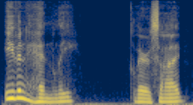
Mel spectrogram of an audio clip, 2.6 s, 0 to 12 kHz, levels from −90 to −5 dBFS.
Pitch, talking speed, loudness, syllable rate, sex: 140 Hz, 95 wpm, -18 LUFS, 4.6 syllables/s, male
